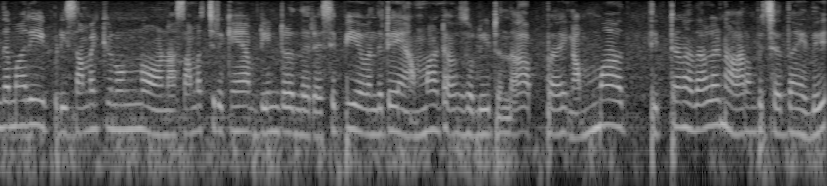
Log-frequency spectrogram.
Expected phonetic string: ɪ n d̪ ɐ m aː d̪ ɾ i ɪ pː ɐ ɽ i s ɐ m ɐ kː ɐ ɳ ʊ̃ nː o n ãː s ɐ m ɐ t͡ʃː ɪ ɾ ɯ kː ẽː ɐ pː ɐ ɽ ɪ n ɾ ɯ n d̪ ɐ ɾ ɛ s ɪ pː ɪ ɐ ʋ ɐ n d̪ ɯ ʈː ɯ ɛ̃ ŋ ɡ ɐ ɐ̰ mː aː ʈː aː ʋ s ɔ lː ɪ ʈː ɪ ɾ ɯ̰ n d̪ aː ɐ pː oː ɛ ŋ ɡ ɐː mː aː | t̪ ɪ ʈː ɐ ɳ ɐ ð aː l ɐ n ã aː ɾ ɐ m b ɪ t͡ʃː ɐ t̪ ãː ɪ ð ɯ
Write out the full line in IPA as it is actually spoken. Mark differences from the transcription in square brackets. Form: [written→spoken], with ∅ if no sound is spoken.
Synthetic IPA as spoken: ɪ n d̪ ɐ m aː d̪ ɾ i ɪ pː ɐ ɽ i s ɐ m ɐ kː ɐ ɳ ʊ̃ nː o n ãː s ɐ m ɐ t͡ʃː ɪ ɾ ɯ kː ẽː ɐ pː ɐ ɽ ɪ n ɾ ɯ n d̪ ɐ ɾ ɛ s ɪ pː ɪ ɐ ʋ ɐ n d̪ ɯ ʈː ɯ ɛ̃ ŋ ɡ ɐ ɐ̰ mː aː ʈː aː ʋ s ɔ lː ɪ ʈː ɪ ɾ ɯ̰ n d̪ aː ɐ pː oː ɛ ŋ ɡ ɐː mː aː | t̪ ɪ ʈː ɐ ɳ ɐ ð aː l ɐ n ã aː ɾ ɐ m b ɪ t͡ʃː ɐ t̪ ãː ɪ ð ɯ

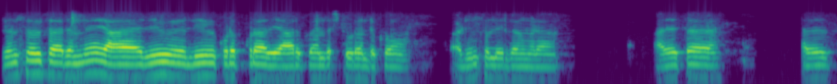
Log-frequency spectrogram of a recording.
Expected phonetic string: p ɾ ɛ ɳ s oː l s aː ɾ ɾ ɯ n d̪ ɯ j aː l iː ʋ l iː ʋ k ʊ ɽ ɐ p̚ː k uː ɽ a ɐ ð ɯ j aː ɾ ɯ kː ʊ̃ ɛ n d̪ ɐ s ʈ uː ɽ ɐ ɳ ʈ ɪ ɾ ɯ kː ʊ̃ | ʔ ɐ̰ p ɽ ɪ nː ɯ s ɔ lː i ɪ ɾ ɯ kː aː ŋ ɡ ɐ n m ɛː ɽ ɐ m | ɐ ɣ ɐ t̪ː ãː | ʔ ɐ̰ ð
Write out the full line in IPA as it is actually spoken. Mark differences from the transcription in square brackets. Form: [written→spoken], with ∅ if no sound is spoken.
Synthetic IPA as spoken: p ɾ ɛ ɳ s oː l s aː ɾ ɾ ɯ n d̪ ɯ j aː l iː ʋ l iː ʋ k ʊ ɽ ɐ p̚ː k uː ɽ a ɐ ð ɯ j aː ɾ ɯ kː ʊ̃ ɛ n d̪ ɐ s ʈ uː ɽ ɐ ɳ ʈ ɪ ɾ ɯ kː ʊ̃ | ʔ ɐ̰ p ɽ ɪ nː ɯ s ɔ lː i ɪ ɾ ɯ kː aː ŋ ɡ ɐ [n→∅] m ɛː ɽ ɐ m | ɐ [ɣ→ð] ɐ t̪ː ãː | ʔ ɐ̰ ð

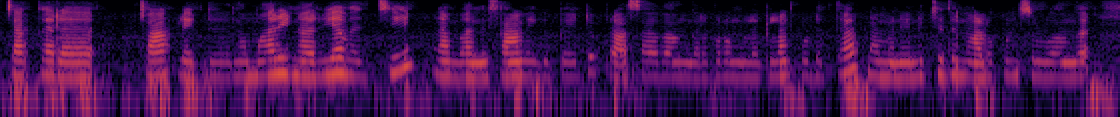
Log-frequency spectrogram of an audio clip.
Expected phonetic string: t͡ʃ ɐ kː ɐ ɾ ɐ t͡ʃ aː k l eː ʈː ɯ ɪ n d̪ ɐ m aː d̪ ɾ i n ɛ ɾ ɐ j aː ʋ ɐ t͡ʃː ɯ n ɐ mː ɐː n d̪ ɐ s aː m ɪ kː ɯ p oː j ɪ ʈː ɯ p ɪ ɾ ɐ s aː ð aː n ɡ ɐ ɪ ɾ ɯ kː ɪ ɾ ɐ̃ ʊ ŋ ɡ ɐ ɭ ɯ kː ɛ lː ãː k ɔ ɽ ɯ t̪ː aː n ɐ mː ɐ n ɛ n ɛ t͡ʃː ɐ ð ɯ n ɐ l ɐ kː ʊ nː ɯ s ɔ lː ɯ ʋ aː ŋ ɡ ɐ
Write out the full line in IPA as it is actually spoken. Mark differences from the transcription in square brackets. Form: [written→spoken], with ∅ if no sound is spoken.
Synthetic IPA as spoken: t͡ʃ ɐ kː ɐ ɾ ɐ t͡ʃ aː k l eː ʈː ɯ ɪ n d̪ ɐ m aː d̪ ɾ i n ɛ ɾ ɐ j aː ʋ ɐ t͡ʃː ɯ n ɐ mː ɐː n d̪ ɐ s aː m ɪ kː ɯ p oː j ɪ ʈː ɯ p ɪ ɾ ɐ s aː ð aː [n→ŋ] ɡ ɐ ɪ ɾ ɯ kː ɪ ɾ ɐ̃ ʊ ŋ ɡ ɐ ɭ ɯ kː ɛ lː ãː k ɔ ɽ ɯ t̪ː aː n ɐ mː ɐ n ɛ n ɛ t͡ʃː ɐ ð ɯ n ɐ [l→ɽ] ɐ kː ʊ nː ɯ s ɔ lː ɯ ʋ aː ŋ ɡ ɐ

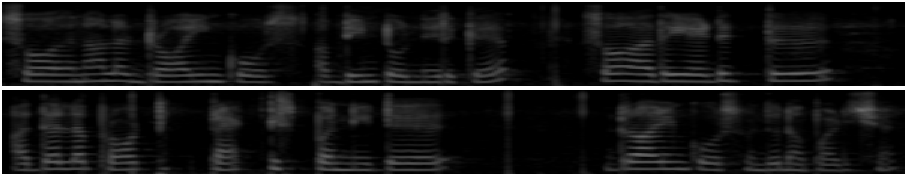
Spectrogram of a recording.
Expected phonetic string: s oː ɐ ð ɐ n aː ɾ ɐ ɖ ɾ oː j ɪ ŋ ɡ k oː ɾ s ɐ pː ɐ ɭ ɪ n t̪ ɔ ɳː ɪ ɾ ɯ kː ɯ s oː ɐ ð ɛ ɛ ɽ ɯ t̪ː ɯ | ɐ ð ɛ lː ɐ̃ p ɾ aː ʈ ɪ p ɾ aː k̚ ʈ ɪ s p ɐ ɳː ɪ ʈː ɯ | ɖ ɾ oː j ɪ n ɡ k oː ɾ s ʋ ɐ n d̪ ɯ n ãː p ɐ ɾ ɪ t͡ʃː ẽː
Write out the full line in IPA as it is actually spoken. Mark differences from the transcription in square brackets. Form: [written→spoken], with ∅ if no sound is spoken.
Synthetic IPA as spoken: s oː ɐ ð ɐ n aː [ɾ→l] ɐ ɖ ɾ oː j ɪ ŋ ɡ k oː ɾ s ɐ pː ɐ [ɭ→ɽ] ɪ n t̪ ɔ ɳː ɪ ɾ ɯ kː ɯ s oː ɐ ð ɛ ɛ ɽ ɯ t̪ː ɯ | ɐ ð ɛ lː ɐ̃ p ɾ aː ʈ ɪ p ɾ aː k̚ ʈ ɪ s p ɐ ɳː ɪ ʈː ɯ | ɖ ɾ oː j ɪ [n→ŋ] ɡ k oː ɾ s ʋ ɐ n d̪ ɯ n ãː p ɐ [ɾ→ɽ] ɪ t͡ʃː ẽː

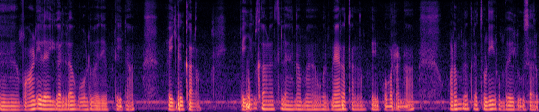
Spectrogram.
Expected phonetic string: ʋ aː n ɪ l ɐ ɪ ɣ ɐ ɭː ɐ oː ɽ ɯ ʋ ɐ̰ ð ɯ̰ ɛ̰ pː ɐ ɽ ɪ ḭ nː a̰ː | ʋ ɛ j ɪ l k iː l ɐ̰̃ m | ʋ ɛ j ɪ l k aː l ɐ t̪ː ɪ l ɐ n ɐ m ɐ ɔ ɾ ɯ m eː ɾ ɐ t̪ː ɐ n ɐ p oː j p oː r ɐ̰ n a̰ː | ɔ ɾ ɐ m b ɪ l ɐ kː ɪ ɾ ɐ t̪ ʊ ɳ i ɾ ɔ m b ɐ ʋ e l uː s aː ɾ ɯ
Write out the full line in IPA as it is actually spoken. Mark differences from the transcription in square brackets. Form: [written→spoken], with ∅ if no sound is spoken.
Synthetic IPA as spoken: ʋ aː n ɪ l ɐ ɪ ɣ ɐ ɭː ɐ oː ɽ ɯ ʋ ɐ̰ ð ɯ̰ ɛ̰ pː ɐ ɽ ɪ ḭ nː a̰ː | ʋ ɛ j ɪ l k [iː→aː] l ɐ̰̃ m | ʋ ɛ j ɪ l k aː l ɐ t̪ː ɪ l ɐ n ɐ m ɐ ɔ ɾ ɯ m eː ɾ ɐ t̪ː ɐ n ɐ p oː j p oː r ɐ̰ n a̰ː | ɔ [ɾ→ɽ] ɐ m b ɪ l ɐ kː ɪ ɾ ɐ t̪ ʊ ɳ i ɾ ɔ m b ɐ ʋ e l uː s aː ɾ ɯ

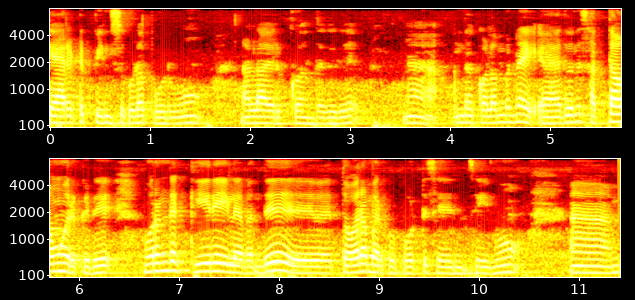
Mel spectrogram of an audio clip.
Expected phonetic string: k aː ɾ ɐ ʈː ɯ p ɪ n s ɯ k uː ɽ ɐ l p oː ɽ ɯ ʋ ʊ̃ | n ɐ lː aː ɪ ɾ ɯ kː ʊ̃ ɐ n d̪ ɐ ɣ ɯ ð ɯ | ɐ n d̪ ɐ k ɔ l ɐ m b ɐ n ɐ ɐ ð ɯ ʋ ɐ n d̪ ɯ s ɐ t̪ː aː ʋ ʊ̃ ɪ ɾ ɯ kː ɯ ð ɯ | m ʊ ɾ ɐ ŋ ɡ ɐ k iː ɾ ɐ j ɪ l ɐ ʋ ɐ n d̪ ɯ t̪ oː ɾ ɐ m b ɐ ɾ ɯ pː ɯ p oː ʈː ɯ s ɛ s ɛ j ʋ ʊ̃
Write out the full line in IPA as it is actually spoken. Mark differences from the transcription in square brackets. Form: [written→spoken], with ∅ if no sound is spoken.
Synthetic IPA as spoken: k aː ɾ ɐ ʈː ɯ p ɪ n s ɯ k uː ɽ ɐ [l→∅] p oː ɽ ɯ ʋ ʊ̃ | n ɐ lː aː ɪ ɾ ɯ kː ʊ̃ ɐ n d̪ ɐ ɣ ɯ ð ɯ | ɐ n d̪ ɐ k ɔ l ɐ m b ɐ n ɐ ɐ ð ɯ ʋ ɐ n d̪ ɯ s ɐ t̪ː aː ʋ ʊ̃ ɪ ɾ ɯ kː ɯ ð ɯ | m ʊ ɾ ɐ ŋ ɡ ɐ k iː ɾ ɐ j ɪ l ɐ ʋ ɐ n d̪ ɯ t̪ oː ɾ ɐ m b ɐ ɾ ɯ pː ɯ p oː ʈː ɯ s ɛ s ɛ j ʋ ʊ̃

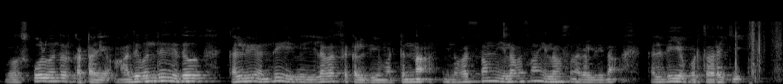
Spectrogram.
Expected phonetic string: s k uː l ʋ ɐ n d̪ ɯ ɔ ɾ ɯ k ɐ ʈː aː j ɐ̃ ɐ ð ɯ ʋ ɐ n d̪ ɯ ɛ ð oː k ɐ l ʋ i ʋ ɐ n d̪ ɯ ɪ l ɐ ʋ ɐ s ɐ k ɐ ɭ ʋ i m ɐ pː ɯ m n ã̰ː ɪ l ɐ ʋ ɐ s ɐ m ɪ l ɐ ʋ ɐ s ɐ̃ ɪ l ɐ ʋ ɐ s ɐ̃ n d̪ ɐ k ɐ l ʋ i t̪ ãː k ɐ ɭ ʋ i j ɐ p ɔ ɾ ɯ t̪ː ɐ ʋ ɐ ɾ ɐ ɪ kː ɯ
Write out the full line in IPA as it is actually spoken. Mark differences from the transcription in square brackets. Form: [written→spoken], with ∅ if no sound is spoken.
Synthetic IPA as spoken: s k uː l ʋ ɐ n d̪ ɯ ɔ ɾ ɯ k ɐ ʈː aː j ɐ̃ ɐ ð ɯ ʋ ɐ n d̪ ɯ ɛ ð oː k ɐ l ʋ i ʋ ɐ n d̪ ɯ ɪ l ɐ ʋ ɐ s ɐ k ɐ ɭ ʋ i m ɐ [pː→ʈː] ɯ m n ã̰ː ɪ l ɐ ʋ ɐ s ɐ m ɪ l ɐ ʋ ɐ s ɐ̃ ɪ l ɐ ʋ ɐ s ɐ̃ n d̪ ɐ k ɐ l ʋ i t̪ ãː k ɐ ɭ ʋ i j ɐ p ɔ ɾ ɯ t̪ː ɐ ʋ ɐ ɾ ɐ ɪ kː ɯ

